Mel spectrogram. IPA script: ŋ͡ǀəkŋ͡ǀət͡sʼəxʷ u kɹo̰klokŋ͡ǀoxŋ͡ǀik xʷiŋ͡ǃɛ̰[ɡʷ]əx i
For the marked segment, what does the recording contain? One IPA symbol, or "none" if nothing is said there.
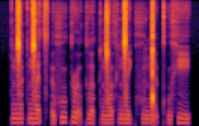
kʷʰ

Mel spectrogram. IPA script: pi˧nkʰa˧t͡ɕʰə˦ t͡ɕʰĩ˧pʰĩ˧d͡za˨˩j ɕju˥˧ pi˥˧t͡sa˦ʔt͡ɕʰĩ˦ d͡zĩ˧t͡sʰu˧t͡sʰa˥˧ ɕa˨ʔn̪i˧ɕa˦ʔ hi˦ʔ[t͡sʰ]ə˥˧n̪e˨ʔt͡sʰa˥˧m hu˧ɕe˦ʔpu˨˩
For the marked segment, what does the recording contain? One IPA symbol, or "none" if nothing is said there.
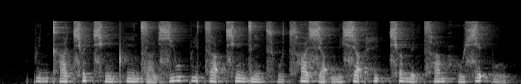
t͡ɕʰ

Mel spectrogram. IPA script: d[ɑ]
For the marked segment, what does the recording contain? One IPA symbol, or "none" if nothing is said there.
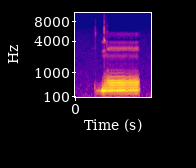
ɑ̃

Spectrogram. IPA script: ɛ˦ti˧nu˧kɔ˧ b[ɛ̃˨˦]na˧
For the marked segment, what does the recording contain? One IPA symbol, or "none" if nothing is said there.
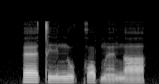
ɛ̃˨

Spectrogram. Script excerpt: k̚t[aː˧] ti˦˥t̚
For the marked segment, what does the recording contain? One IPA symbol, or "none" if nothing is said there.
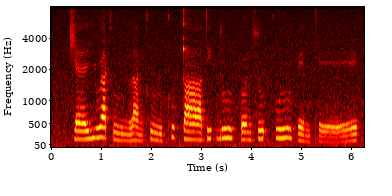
aː˧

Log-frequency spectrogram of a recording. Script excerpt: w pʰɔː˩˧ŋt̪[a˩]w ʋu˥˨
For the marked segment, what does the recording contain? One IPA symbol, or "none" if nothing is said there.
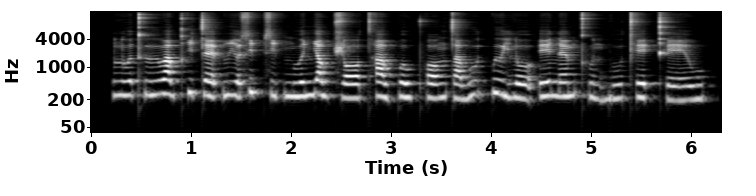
a˩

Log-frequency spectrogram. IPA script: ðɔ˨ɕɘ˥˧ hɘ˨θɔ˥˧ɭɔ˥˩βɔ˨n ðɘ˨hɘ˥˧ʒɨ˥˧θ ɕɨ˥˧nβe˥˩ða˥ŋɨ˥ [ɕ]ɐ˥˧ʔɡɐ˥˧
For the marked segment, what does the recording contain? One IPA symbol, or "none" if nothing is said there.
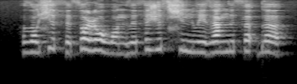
θ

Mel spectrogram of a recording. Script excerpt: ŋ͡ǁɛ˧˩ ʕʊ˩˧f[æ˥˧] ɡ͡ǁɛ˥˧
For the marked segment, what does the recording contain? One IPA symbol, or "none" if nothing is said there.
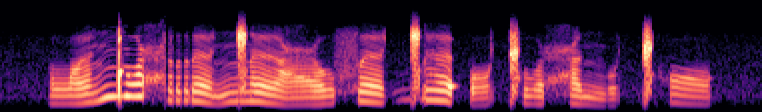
ɛ˥˧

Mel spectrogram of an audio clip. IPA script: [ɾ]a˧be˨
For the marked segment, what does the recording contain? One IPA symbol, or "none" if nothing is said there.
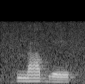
n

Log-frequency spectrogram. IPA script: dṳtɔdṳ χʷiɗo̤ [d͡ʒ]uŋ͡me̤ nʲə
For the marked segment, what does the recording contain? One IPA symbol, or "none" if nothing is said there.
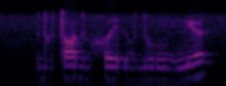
d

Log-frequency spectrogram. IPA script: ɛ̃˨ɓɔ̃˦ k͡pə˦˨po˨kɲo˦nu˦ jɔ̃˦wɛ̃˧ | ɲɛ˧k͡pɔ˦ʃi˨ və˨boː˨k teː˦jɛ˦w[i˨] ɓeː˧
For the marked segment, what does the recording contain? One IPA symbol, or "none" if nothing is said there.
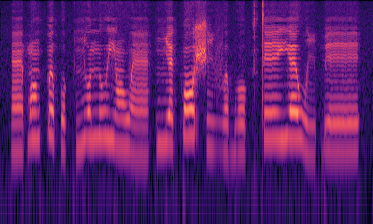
i˨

